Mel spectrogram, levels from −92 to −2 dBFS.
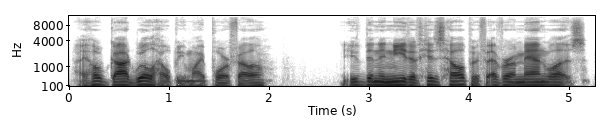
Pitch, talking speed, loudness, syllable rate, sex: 105 Hz, 230 wpm, -18 LUFS, 5.2 syllables/s, male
